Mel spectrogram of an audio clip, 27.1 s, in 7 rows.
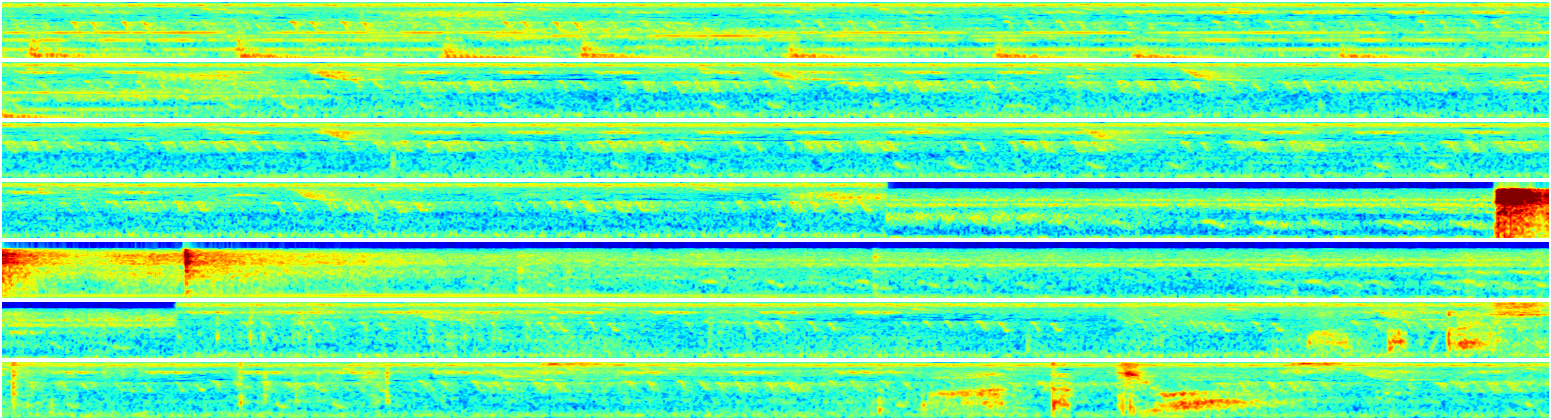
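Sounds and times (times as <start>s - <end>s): high-pitched whine: 0.0s - 5.0s, 13.8s - 19.8s
birds calling: 0.0s - 13.8s, 19.8s - 27.0s
loud sharp crack: 15.4s - 18.0s.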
